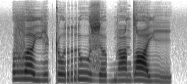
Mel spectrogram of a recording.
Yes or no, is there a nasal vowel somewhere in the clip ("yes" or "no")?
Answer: yes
